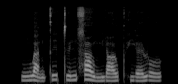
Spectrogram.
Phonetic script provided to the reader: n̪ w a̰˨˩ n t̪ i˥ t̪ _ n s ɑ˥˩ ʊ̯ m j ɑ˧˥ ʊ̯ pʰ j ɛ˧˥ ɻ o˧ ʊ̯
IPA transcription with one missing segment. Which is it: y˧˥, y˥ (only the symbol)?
y˧˥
